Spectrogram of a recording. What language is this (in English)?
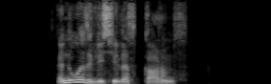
Kabyle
